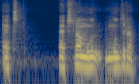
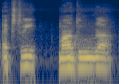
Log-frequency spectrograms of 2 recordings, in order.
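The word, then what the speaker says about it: Extremadura: Sorry, मैं माफ़ कीजिएगा, थोड़ा इसको अलग तरीके से प्रोनाउंसिएशन करेंगे, ट्राई करते हैं। एक्स्ट्री मधुरा, है ना, स्पाइया जैसे लिखा हुआ है स्पेनिश में, ऐसे ही इसको करेंगे।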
